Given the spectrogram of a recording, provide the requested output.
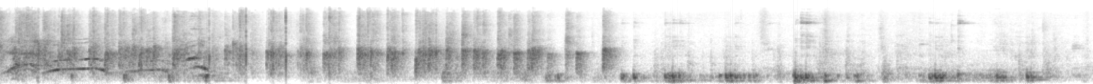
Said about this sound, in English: let's have another big round of applause for Suraj Menon, you guys.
